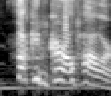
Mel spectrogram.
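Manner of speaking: shrill, very loud, high-pitched shout rising upward. Calling up to another character after the machine crumbles: yelling. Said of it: "And I yell up to Bones".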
